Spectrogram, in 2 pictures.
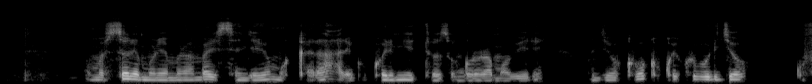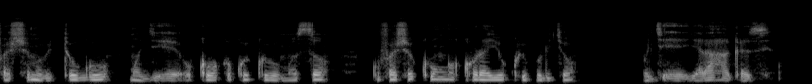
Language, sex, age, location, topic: Kinyarwanda, male, 18-24, Kigali, health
